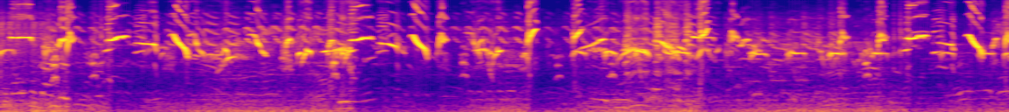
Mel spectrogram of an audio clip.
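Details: Pet Oriental magpie-robin in energetic extended song, loud whistled phrases and rapid clicking chirps in bursts separated by brief silences, some notes very high and piercing; low hum in the background.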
